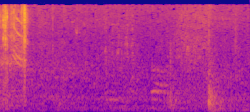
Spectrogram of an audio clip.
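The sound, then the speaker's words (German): A camera shutter takes a photo indoors where shoes have been removed, making a few sharp, brief clicks spread over a few seconds above a faint background murmur. “Ja, so ein Foto davon machen.”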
